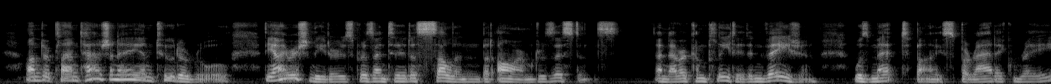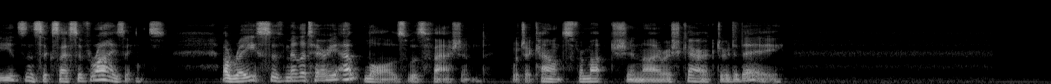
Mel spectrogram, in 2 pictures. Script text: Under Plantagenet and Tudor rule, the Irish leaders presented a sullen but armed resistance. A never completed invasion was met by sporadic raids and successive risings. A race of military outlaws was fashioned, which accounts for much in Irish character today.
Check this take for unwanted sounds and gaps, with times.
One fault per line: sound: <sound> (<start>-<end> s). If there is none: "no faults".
no faults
